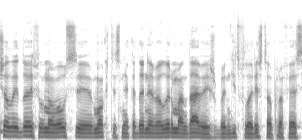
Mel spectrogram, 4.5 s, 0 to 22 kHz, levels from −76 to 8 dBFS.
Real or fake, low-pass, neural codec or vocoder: fake; 19.8 kHz; vocoder, 44.1 kHz, 128 mel bands, Pupu-Vocoder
